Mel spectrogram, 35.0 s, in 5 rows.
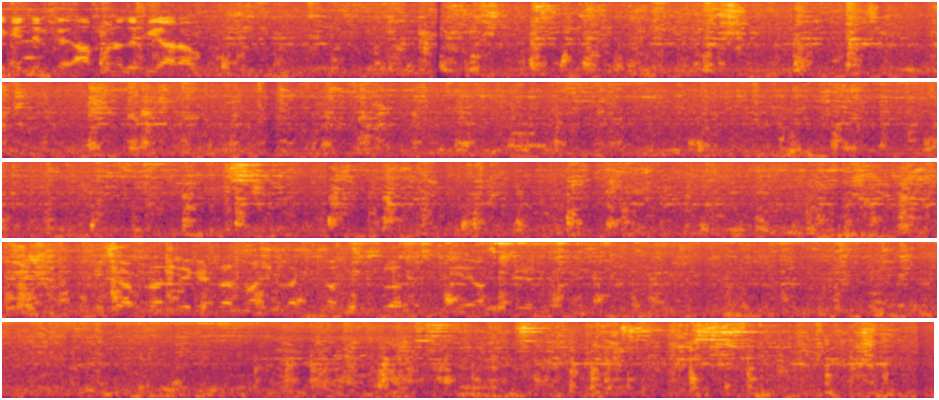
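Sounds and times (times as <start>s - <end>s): wheels clacking at rail joints: 0.0s - 35.0s
high wheel squeal: 31.0s - 34.7s.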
